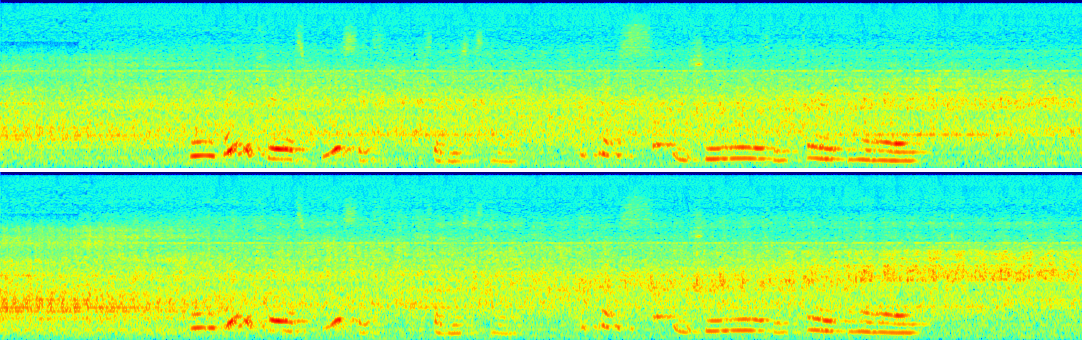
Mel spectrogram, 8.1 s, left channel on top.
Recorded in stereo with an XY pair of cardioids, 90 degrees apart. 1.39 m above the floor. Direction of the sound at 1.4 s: 50° left.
